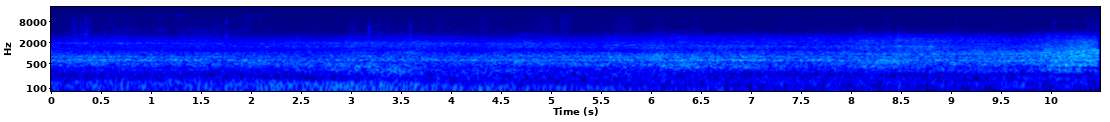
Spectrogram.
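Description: A large airliner touching down after an early flare and a floaty float, its broad engine roar steady and fairly distant throughout, swelling slightly at the very end.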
